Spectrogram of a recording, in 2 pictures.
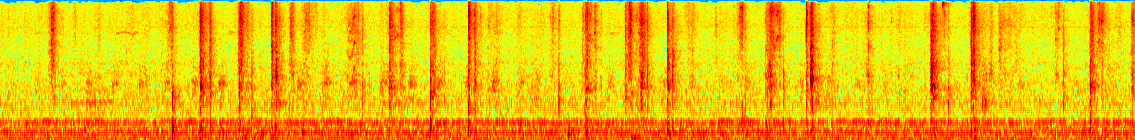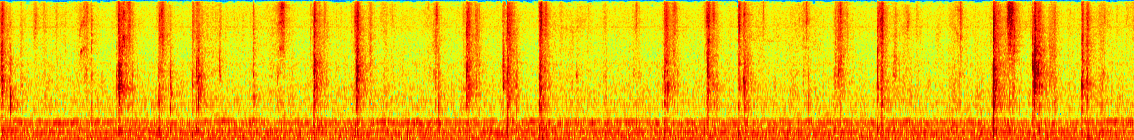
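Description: Oracle cards are shuffled by hand in a steady run of soft, crisp riffling taps and flutters for a daily tarot reading. The sound is close and quiet, with no talk.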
